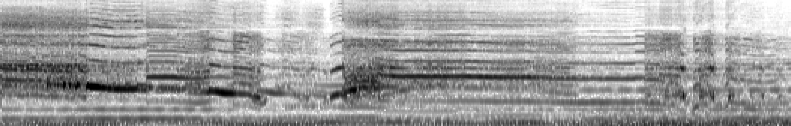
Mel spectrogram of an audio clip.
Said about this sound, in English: Children buried their faces in the skirts of their mothers and clasped hands over their ears as old Maigret's screams echoed through the town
